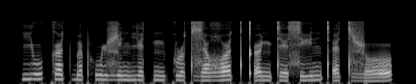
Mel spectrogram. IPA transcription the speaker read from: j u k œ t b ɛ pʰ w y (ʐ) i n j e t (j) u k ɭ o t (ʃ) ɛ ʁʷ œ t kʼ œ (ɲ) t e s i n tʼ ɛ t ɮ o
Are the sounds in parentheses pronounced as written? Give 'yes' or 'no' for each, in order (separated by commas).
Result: no, no, no, yes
